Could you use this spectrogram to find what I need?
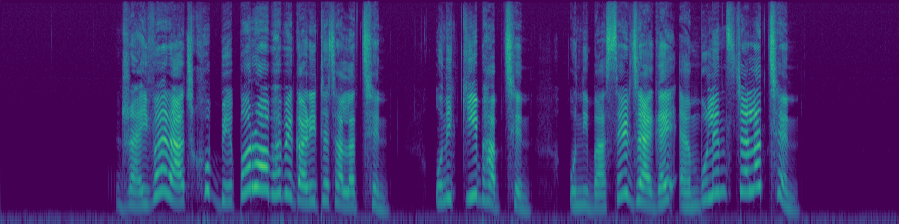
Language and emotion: Bengali, angry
